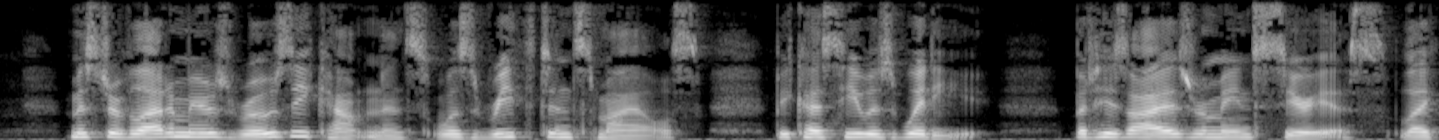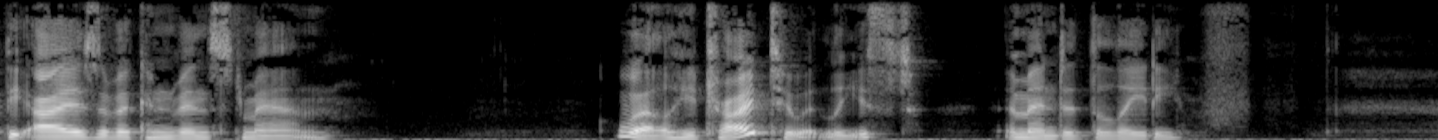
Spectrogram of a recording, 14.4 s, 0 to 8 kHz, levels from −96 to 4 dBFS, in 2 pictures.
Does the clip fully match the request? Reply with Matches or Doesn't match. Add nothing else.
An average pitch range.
Matches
